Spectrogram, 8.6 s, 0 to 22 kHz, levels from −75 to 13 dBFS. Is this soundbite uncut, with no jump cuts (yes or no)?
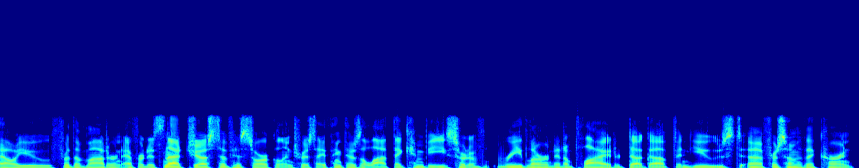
yes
